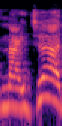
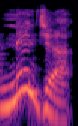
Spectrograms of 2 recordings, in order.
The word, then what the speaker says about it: Nija: Nyjah but in parentheses it says Nyjah not ninja so explain that share with the listeners and humorous on what it is why you put not ninja absolutely so of course my name is spelled in AI J a but for some strange reason people have always decided to insert a second in so from kindergarten on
